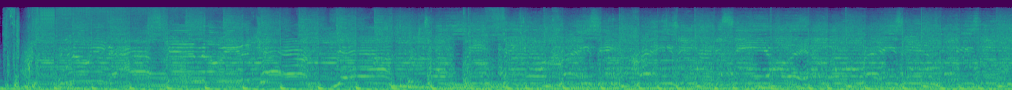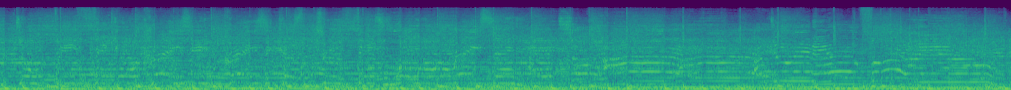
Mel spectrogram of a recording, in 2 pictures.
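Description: A loud, dense rock song plays throughout, with driving drums, distorted guitars and a shouted vocal line, keeping a steady, energetic pace without pauses.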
